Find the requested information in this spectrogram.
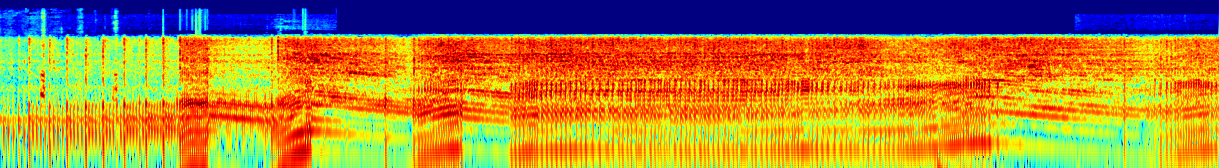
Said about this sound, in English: And finally, German Chancellor Angela Merkel secretly recorded testing out a chainsaw before chopping a tree down in bondage kit.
